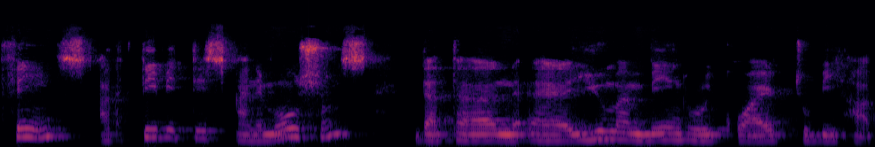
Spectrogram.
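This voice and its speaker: Speaking at a fairly slow pace, a man with a Spanish accent has a dark, mellow tone. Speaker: urban law expert. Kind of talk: panel presentation. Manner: halting, many fillers.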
